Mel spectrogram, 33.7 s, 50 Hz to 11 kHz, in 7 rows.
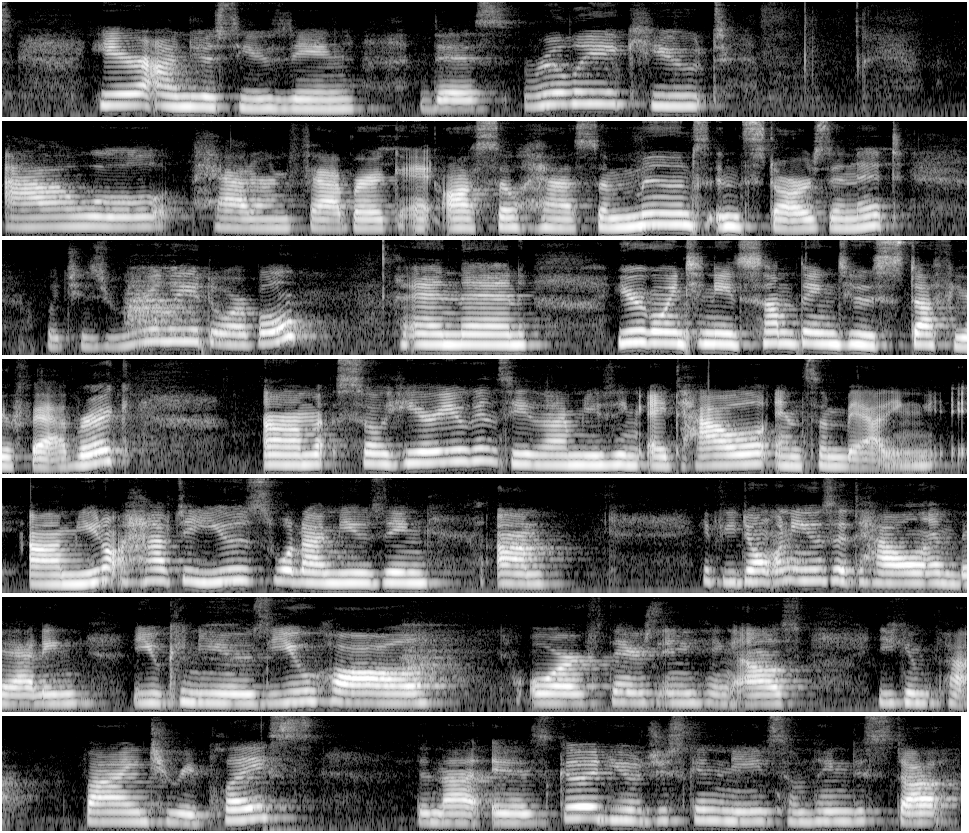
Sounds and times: Speech: 0.0 - 3.7, 4.8 - 15.2, 15.8 - 22.2, 22.8 - 33.7.

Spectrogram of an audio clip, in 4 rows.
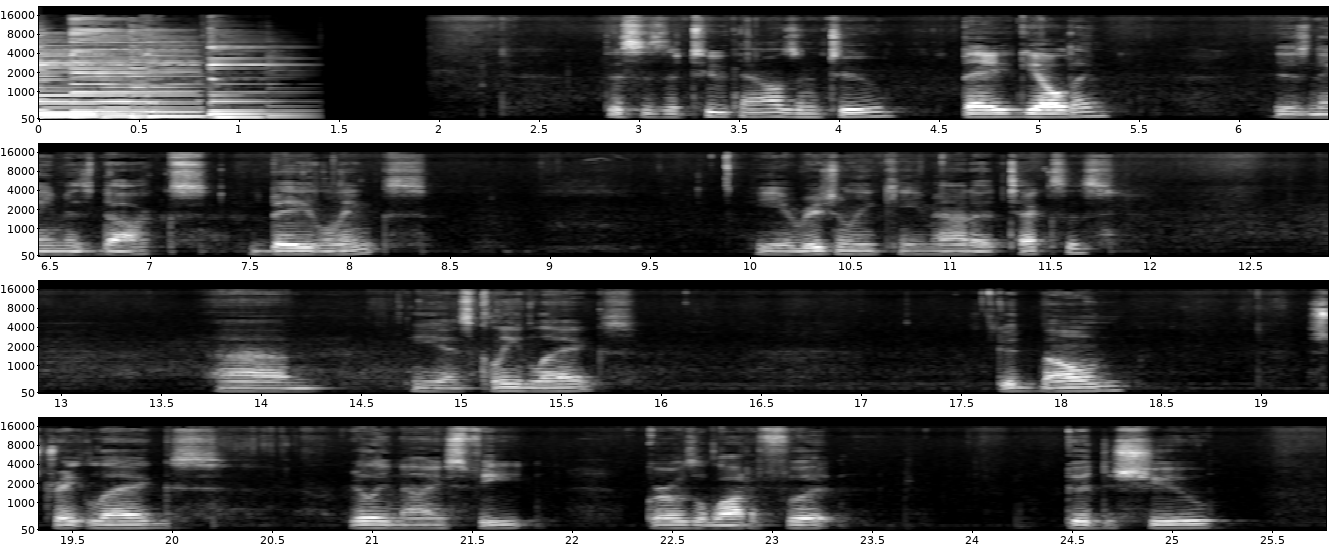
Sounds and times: Speech: 2.8 - 5.4, 6.2 - 8.5, 9.9 - 12.0, 13.8 - 15.9, 17.6 - 18.4, 19.2 - 23.4, 24.4 - 25.4.

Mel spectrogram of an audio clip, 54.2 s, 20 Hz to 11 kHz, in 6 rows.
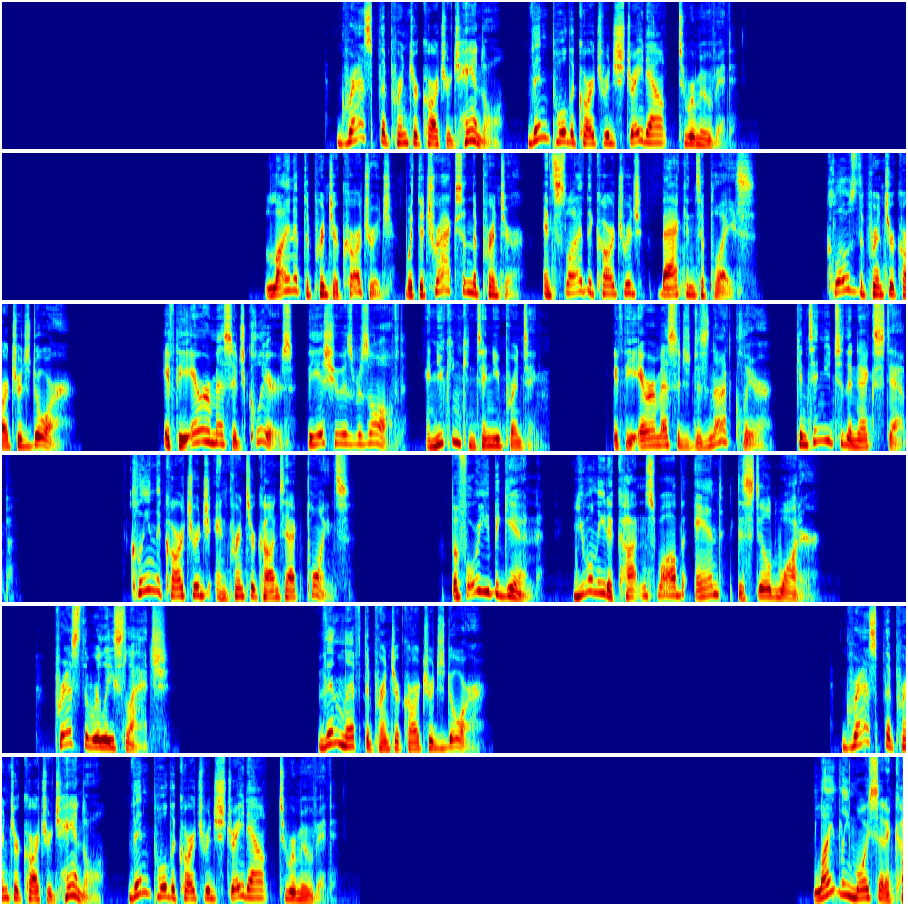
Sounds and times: Speech: 3.4 - 7.4, 11.7 - 16.6, 17.3 - 18.8, 19.7 - 23.6, 24.2 - 27.3, 28.4 - 30.7, 31.6 - 35.4, 36.7 - 37.9, 39.4 - 41.1, 44.6 - 48.6, 53.4 - 54.2.

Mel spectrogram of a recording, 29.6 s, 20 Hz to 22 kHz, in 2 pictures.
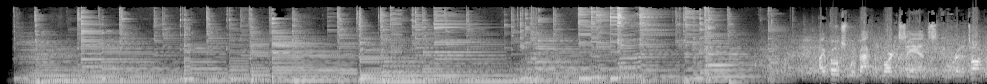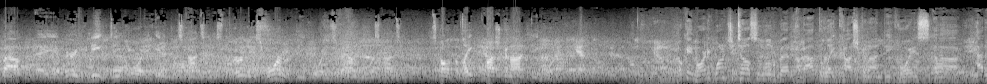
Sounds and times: Acoustic guitar: 0.2 - 12.4.

